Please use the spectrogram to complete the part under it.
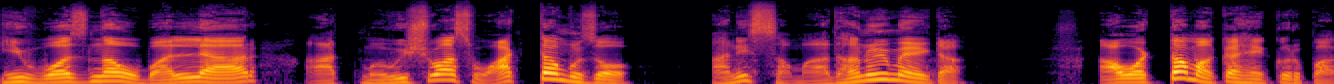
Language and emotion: Goan Konkani, happy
